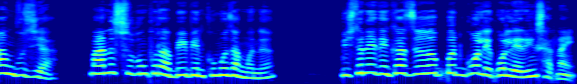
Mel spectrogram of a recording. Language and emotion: Bodo, disgusted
